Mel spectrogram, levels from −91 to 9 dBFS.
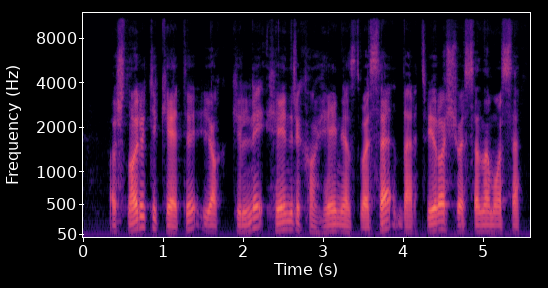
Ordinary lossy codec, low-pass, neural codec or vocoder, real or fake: AAC, 64 kbps; 10.8 kHz; vocoder, 48 kHz, 128 mel bands, Vocos; fake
